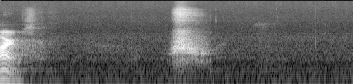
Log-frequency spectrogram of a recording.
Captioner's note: sighs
